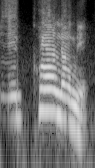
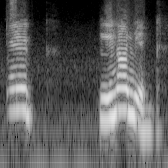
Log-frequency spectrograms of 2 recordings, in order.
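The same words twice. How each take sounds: First: The stress is not on the third syllable. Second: The stress is on the third syllable. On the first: The speaker calls it wrong. "doesn't sound natural" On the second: The speaker calls it right. "This sounds more natural"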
